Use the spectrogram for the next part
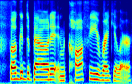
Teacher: spectrum we have the New York accent okay which is fastpaced drops R sounds and has a distinct rhythm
